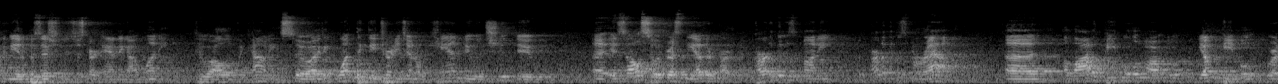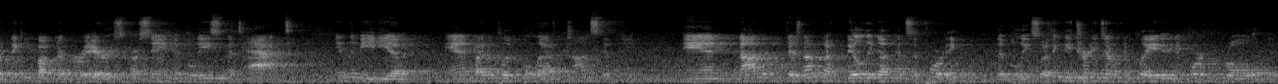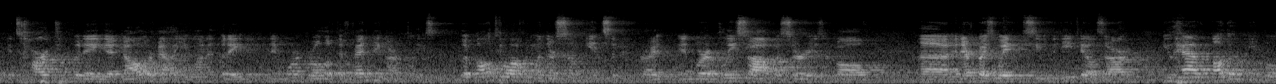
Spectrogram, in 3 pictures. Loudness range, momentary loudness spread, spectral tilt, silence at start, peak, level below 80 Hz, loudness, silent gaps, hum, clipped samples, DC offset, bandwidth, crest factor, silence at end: 4 LU; 10 LU; -4 dB/octave; 0 s; -8 dBFS; -52 dBFS; -29 LUFS; none; none; under 0.1%; under 0.1%; 13.5 kHz; 22 dB; 0 s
